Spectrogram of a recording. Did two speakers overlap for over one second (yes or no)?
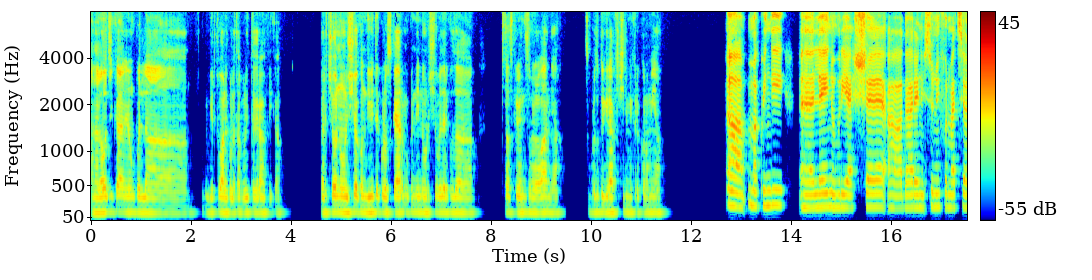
no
